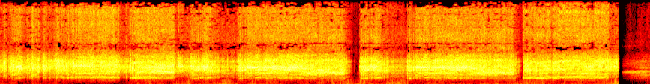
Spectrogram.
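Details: Hunter's lure recording of wild boar, said to bring boar to bait: loud, strained squeals in long runs separated by short pauses, ending abruptly in silence.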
